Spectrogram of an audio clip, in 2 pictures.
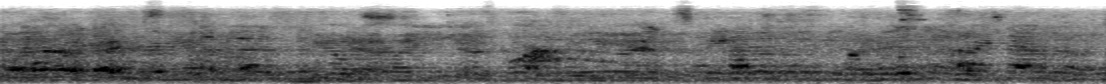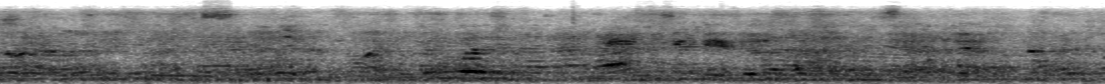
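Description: Several people chat in the background.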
